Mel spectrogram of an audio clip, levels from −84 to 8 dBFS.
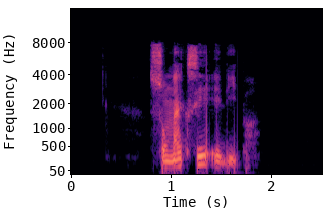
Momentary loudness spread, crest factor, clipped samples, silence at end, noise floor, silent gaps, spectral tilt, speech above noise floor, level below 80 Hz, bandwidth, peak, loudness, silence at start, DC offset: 12 LU; 24 dB; under 0.1%; 0.7 s; -87 dBFS; none; -4 dB/octave; 65 dB; -54 dBFS; 8.4 kHz; -2 dBFS; -23 LUFS; 0.8 s; under 0.1%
